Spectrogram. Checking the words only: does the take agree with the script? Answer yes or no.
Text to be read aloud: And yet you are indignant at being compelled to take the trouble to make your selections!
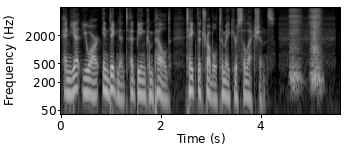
no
